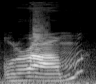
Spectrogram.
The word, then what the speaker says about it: ram: frequency and meditating the sound of your solar plexus chakra is ram ram right and again it should be deep and throaty r-a-m is how it's spelled use healing stones connected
